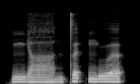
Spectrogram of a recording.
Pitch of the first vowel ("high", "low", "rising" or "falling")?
low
